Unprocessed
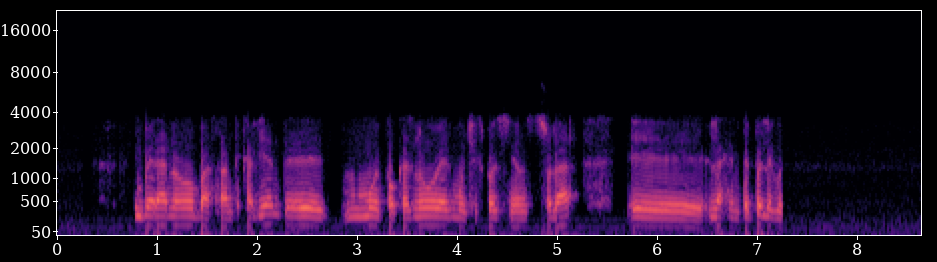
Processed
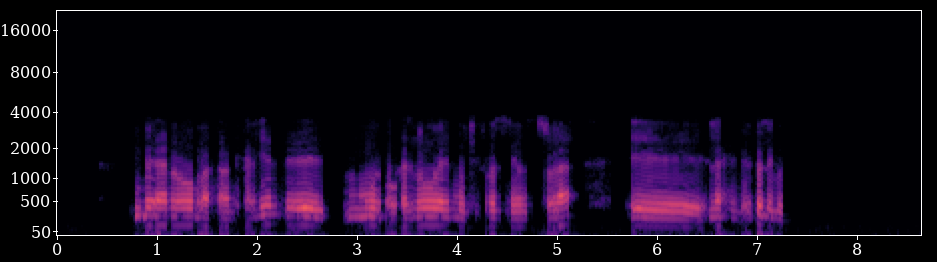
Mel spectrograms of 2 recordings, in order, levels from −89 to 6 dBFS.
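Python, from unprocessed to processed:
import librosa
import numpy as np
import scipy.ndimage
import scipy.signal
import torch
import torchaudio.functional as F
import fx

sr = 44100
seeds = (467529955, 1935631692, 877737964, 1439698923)

y = fx.spec_steps(x, sr, hold_ms=50)
y = fx.hum_notches(y, sr, base_hz=50, count=5)
y = fx.upward_expand(y, sr, threshold_db=-51.0, expansion=1.5)
y = y * 10.0 ** (-4.0 / 20.0)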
